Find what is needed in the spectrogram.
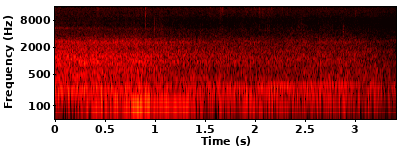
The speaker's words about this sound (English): That was a UPS truck.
